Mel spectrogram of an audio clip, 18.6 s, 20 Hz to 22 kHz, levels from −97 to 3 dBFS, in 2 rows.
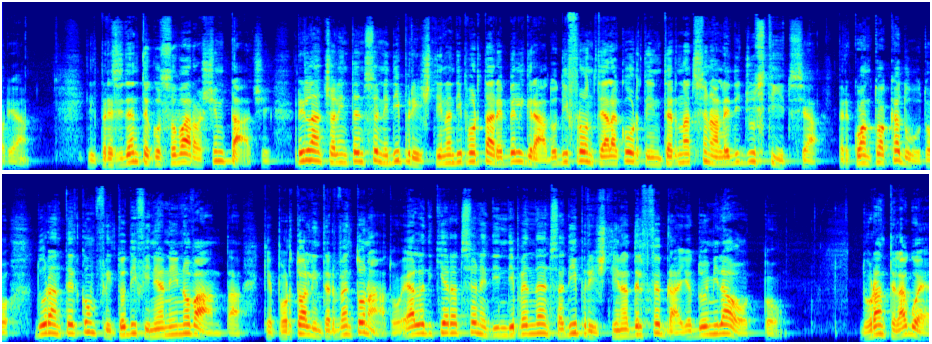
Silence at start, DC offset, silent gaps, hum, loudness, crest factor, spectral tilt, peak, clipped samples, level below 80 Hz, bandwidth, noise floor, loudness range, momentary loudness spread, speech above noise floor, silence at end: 0 s; under 0.1%; none; none; -21 LUFS; 20 dB; -6 dB/octave; -2 dBFS; under 0.1%; -74 dBFS; 17 kHz; -59 dBFS; 2 LU; 11 LU; 38 dB; 0 s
